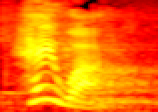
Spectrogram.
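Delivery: heiwa slow, even syllables hei-wa; Japanese heiwa. Shown as a demonstration. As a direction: model heiwa for the class. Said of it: "Say heiwa".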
